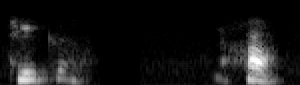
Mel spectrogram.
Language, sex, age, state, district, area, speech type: Sindhi, female, 18-30, Uttar Pradesh, Lucknow, urban, conversation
